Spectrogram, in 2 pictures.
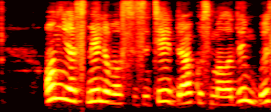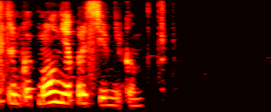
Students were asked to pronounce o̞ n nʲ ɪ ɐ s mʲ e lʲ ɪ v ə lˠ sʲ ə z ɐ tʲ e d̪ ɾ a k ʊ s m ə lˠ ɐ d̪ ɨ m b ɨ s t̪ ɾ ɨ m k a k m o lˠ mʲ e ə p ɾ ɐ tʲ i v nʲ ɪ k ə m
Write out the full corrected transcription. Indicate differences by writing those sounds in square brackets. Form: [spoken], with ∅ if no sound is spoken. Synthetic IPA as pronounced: o̞ n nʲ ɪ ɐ s mʲ e lʲ ɪ v ə lˠ sʲ ə z ɐ tʲ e d̪ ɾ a k ʊ s m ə lˠ ɐ d̪ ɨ m b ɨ s t̪ ɾ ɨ m k a k m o lˠ [nʲ] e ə p ɾ ɐ tʲ i v nʲ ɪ k ə m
